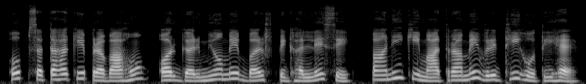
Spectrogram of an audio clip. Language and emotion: Hindi, neutral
